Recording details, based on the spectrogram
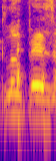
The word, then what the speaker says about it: Lopes: But you guys, you know, on an uplifting note, you guys have a new awesome vocalist, Mark Lopez. – It's actually pronounced Lopes, but we're going to go with Lopes.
